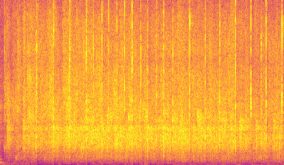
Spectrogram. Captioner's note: applause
